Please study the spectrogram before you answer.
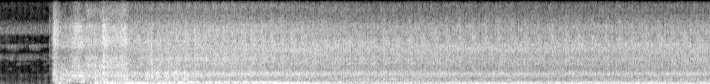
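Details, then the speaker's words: Car after owner replaced previously mentioned parts, start test: brief crank, engine catches at once on a single start and settles into a steady, even idle with no misses or knocks; sound start. "Sekarang kita coba cek ya, kita starter. Jadi starter sekali saja hidup. Perhatikan, mau kita starter."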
